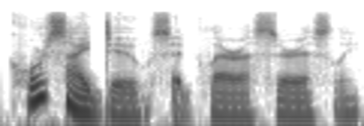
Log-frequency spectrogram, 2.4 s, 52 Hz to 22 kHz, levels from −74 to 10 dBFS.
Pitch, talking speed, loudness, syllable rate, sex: 100 Hz, 175 wpm, -20 LUFS, 4.7 syllables/s, male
